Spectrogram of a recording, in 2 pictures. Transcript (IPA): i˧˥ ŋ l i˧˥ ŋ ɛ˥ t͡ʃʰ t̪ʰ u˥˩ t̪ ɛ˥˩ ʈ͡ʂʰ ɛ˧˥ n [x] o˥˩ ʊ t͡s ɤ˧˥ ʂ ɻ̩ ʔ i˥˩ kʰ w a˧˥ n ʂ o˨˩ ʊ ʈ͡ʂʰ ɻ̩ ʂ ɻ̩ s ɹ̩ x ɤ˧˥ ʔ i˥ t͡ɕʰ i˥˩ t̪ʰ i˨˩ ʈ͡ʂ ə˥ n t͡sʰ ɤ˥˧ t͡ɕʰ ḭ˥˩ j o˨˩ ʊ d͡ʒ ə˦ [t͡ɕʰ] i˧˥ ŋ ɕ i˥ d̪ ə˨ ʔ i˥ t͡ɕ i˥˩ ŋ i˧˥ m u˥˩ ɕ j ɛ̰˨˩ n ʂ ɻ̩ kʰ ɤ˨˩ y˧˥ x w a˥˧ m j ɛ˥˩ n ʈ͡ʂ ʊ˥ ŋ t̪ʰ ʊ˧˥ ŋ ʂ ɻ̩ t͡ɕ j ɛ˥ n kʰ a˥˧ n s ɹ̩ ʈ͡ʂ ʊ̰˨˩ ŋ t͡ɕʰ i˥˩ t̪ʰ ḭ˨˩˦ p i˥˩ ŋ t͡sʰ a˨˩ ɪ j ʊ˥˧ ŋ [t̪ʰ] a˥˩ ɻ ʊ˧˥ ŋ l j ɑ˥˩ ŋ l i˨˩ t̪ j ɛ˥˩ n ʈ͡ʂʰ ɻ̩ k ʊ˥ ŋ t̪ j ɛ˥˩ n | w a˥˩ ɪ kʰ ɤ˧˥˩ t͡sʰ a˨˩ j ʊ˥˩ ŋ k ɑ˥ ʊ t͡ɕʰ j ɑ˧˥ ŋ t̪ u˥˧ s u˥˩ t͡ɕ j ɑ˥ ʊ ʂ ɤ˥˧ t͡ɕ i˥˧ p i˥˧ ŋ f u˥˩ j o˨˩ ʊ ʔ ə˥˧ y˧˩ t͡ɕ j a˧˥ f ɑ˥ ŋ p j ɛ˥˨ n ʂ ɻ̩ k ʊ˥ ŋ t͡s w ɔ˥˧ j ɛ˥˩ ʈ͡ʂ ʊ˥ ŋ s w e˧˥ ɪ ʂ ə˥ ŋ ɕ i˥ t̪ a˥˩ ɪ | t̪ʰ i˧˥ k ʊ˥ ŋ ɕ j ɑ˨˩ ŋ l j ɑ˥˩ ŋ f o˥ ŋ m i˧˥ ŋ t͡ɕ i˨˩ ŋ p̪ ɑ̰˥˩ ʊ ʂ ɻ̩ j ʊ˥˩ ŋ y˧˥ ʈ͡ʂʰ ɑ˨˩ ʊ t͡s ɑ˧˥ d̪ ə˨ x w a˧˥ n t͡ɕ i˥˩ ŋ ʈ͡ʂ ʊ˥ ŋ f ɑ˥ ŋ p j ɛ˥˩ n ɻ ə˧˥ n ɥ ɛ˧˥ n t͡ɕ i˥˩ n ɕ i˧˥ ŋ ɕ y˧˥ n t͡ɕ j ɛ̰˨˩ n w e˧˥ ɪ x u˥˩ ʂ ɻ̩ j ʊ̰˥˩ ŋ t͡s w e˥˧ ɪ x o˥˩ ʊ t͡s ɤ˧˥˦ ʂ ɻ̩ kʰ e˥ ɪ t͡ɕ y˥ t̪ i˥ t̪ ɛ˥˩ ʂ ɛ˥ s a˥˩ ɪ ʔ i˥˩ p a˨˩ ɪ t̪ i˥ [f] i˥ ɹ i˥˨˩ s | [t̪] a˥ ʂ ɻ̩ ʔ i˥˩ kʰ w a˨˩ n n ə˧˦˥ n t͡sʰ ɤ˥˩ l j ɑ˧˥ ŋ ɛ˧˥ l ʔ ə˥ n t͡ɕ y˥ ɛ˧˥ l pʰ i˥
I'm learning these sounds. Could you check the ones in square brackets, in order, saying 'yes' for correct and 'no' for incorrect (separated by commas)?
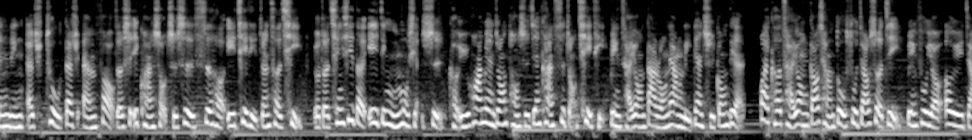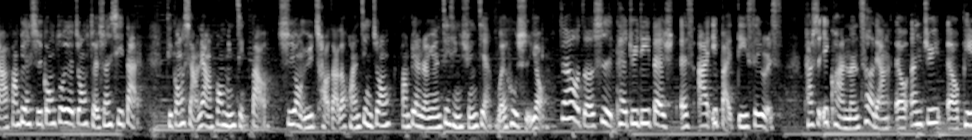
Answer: no, yes, no, no, no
